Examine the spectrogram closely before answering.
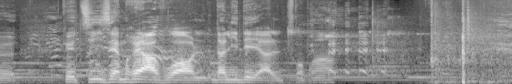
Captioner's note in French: Rires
